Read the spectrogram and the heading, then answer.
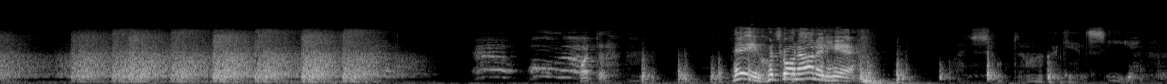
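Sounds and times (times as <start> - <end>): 
burst of gunfire inside a bank: 0.0 - 4.2
speech: 7.3 - 8.7.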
